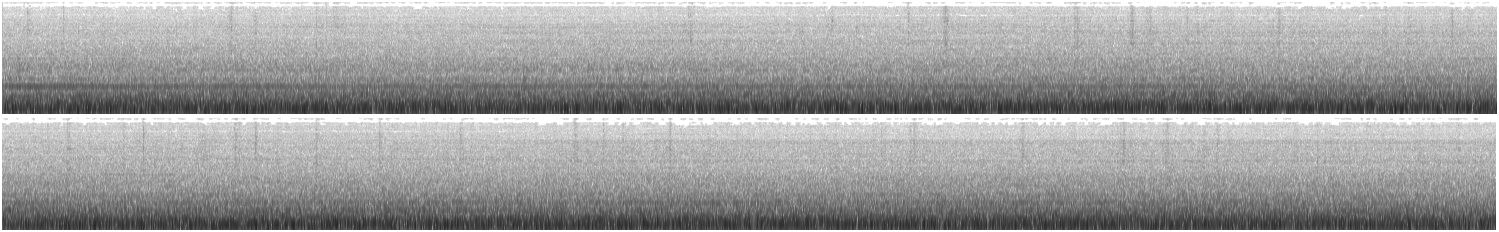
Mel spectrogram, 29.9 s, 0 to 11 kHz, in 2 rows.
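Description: Boeing 787-9 cabin noise during the climb after takeoff, heard from a window seat beside the wing: the steady roar of its GE GEnx-1B turbofans and rushing air, with a faint steady whine that fades out about two-thirds of the way through.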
